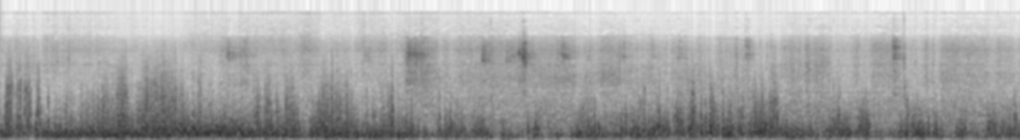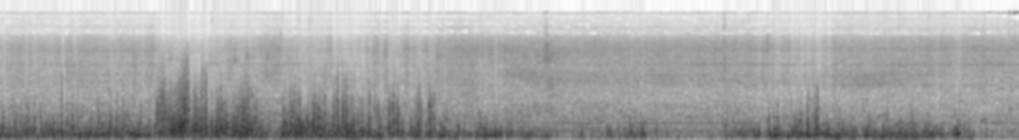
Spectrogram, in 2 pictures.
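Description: Gusty wind buffeting the microphone, a dense low rush that swells and falls, easing off somewhat about three-quarters of the way through.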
